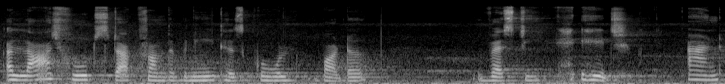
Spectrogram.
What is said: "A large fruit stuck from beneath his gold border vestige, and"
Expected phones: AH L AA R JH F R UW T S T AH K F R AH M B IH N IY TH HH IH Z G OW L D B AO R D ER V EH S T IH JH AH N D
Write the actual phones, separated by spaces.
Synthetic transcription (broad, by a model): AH L AA R JH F UW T S T AH K F R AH M B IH N IY T HH IH Z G OW L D B AO R D ER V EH S T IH JH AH N D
